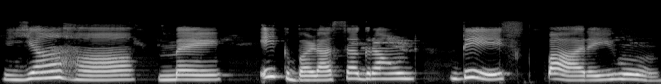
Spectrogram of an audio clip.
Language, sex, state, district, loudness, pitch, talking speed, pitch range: Hindi, female, Bihar, Kaimur, -14 LUFS, 225 Hz, 90 wpm, 215-260 Hz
